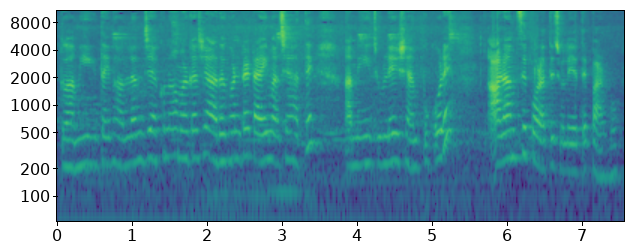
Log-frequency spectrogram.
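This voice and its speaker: A young woman talks through her plans in a rambling vlog monologue, often pausing on fillers. Her voice is a little high. A faint hum of the room sits behind her. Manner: rambling, thinks aloud with fillers. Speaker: vlogger.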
